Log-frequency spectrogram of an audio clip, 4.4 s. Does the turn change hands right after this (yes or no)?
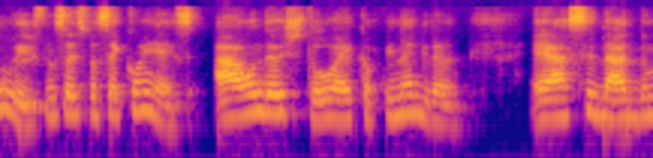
no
